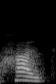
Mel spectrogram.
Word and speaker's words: Halt: mala e tá dizendo Halt, wie heißen Sie? Ó, esse H no começo, gente, igualzinho do inglês, viu? Igual home do inglês.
